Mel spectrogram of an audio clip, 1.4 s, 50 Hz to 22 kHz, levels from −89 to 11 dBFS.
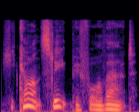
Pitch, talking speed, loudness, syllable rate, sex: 145 Hz, 215 wpm, -17 LUFS, 5.4 syllables/s, male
